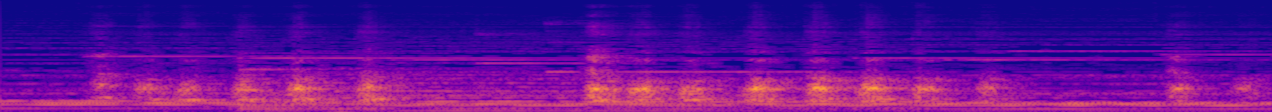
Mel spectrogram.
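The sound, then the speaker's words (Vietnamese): A dog barks over and over in a rhythmic series of many sharp, moderately loud barks, with a steady low hum underneath. “bất ngờ vang lên tiếng chó sủa”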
